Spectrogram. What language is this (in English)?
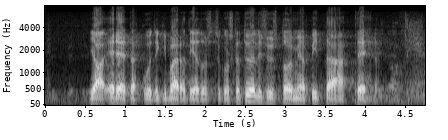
Finnish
